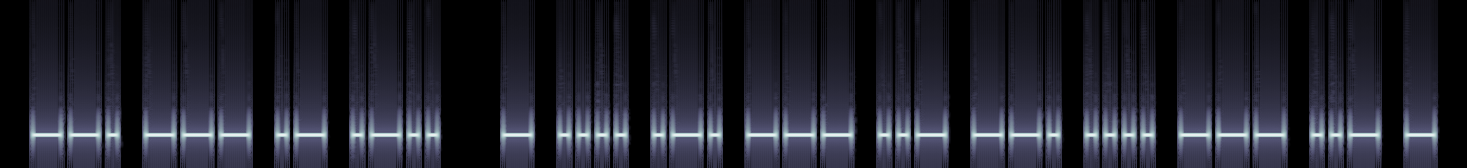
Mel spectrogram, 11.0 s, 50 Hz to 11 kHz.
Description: Morse code, heard as a keyed tone, about 17 wpm, 700 Hz. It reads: GOAL THROUGHOUT
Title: Sentences from Top 1000 Words - Review Part 5 - 17wpm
